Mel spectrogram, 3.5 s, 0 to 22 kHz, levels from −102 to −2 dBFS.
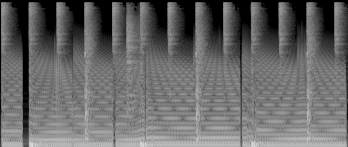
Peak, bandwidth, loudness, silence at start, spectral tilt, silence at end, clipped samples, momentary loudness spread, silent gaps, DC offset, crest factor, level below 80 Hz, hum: -10 dBFS; over 20 kHz; -27 LUFS; 0 s; -4.5 dB/octave; 0 s; under 0.1%; 2 LU; none; under 0.1%; 16 dB; -30 dBFS; none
